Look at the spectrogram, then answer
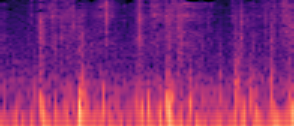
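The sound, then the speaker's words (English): Rapid, rhythmic hoofbeats of a horse cantering on firm ground toward a jump fence, with a steady three-beat clip-clop pattern over a short stretch. “But you can adjust your horse to make him go for a bigger stride or a shorter stride.”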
